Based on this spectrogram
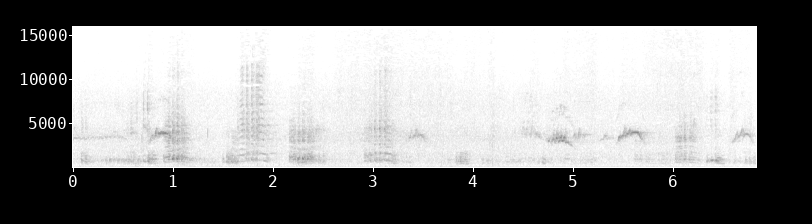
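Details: Common cranes at Lac du Der, France, in 2017, recorded from a photography hide: repeated loud trumpeting, rolling calls in overlapping bursts, with several birds calling at once.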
